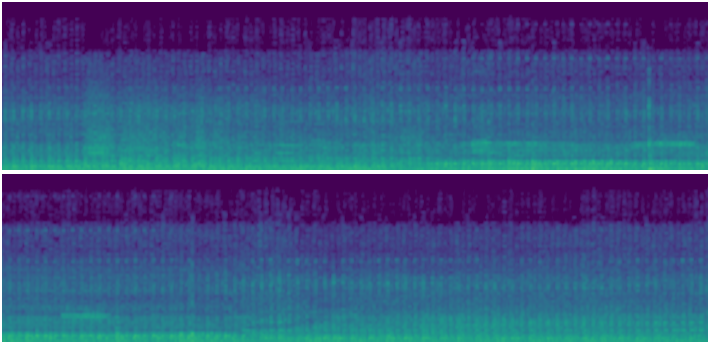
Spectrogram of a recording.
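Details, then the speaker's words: Maruti Suzuki WagonR K-series three-cylinder at idle with check engine light blinking: lumpy, uneven stumbling beat and heavy engine vibration; one cylinder dead, engine also consuming oil, owner suspects overheating; dead cylinder misfire. "क्योंकि देख सकते हैं engine कितनी बुरी तरीके से vibration कर रहा है और गाड़ी मिसिंग भी कर रही है"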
